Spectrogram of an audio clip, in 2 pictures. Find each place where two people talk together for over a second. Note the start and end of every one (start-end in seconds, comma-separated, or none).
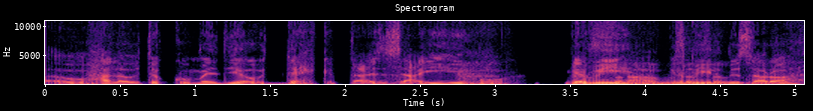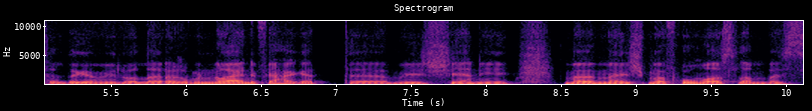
3.5-5.2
